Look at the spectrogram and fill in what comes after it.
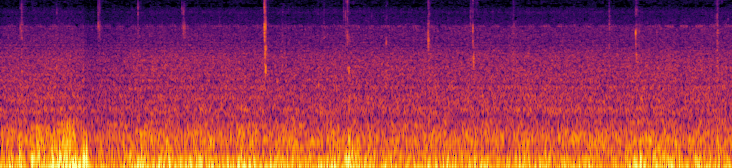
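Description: A steady low outdoor rumble, with a person chewing food and occasional short mouth clicks over it.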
